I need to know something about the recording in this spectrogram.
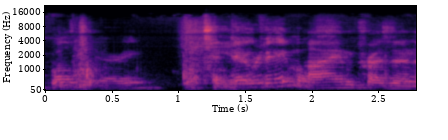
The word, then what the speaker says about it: Gualtieri: And, who I can never pronounce his last name. Gualtieri. Gualtieri.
